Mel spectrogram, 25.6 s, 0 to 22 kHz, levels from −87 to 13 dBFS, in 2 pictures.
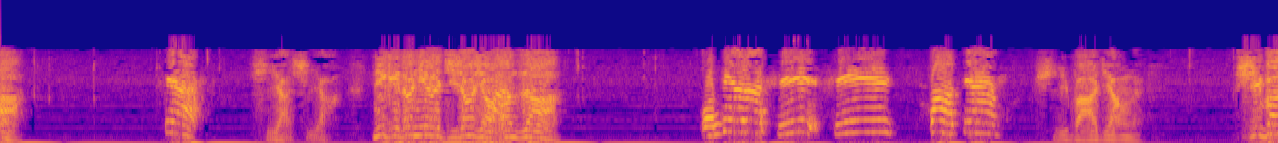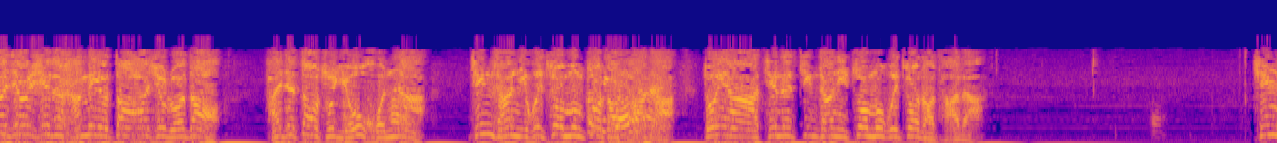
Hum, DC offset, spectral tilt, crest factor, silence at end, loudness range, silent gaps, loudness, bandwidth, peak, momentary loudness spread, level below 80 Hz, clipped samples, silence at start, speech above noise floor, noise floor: none; under 0.1%; -4 dB/octave; 10 dB; 0 s; 6 LU; none; -6 LUFS; 8 kHz; 0 dBFS; 11 LU; -36 dBFS; 0.5%; 0 s; 36 dB; -43 dBFS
